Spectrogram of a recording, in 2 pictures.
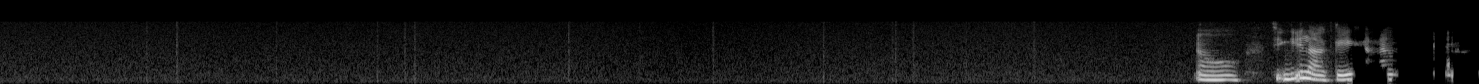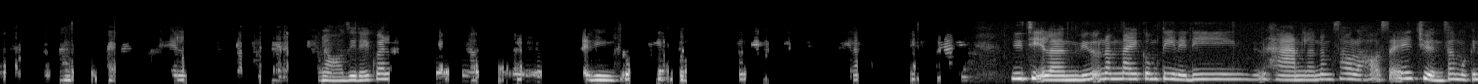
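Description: At 13.50 to 13.55 s a brief scrap of a second voice appears at about 30 dB below the talker. This is the other side's voice leaking through, likely because the talker's device plays the far side from a loudspeaker and its echo canceller left a residue in the microphone. The same leak returns at 14.47 to 15.94 s and 17.39 to 17.70 s at about 15 dB down. It comes back stronger at 19.19 to 20.24 s and 21.07 to 21.66 s at about 10 dB down, and at 23.91 to 24.53 s at about 20 dB down. Unlike room reverb, it is a separate speaker.

Spanning those moments, from 13.52 to 18.01 s and again from 18.68 to 24.47 s, the main talker repeatedly dips, dulls or breaks into pieces, by up to about 40 dB. This is speech suppressed in double talk, likely the canceller turning everything down while both sides spoke.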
